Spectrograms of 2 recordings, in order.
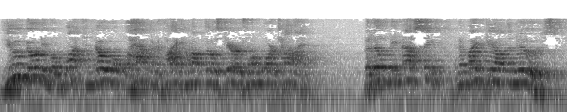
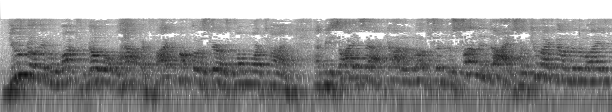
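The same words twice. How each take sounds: First: Parent hollering up the stairs, a little higher; half-hearted yelled warning up the stairs; mock hollered threat. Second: Mock hollered threat. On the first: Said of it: "hollering threats up the stairs". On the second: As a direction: yell it up the stairs, then tack on the gospel. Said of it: "when I'm hollering threats".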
